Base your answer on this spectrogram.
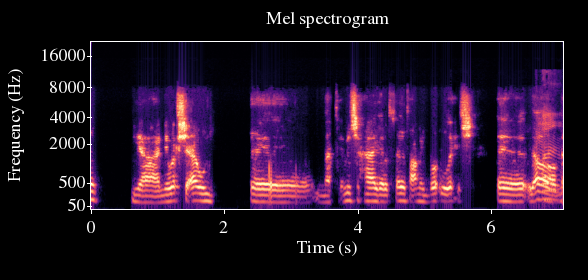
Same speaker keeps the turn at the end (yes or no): yes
